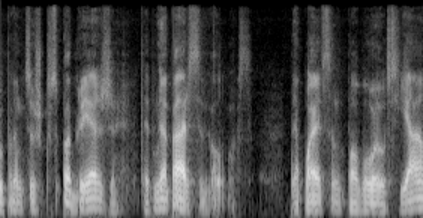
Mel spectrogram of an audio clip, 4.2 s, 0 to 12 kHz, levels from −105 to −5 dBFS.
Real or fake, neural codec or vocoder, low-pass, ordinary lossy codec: fake; codec, 24 kHz, 1.5 kbps, HILCodec; 10.8 kHz; MP3, 96 kbps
